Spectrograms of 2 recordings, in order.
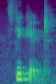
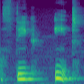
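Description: First: "Stick it" run together, higher pitched; linked pronunciation. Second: Said in the usual way. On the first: Shown as a demonstration. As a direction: join the k of "Stick" onto "it". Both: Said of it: "我们一定要注意到stick it的连读".

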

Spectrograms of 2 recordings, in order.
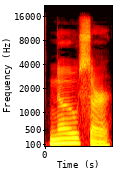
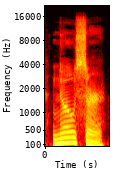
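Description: The two takes are said the same way.

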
